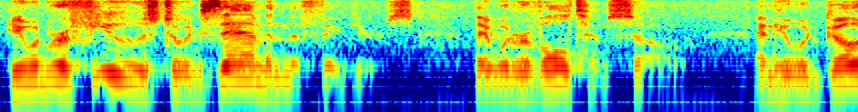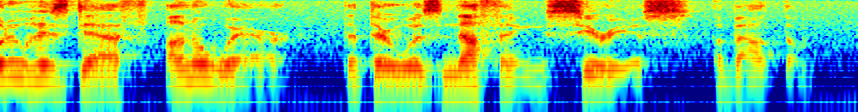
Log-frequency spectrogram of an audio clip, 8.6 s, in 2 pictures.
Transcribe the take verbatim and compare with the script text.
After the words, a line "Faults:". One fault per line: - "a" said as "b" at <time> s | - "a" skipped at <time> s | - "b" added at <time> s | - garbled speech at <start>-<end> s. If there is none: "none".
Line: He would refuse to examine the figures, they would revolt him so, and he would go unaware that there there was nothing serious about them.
He would refuse to examine the figures, they would revolt him so, and he would go to his death unaware that there was nothing serious about them.
Faults:
- "to his death" added at 4.3 s
- "there" skipped at 6.3 s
